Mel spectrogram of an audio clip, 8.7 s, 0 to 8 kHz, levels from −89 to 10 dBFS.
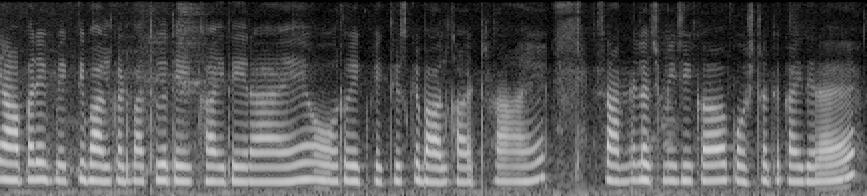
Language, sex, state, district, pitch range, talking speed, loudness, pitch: Hindi, female, Bihar, Jahanabad, 230-245 Hz, 195 wpm, -15 LUFS, 235 Hz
